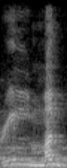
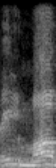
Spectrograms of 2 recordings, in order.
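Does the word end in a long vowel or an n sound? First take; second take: n sound; long vowel. First: The word ends with an n sound. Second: The word ends with a long a vowel. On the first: The word is read on into the next words. "इल्मन लफ्ज है" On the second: The reader stops on this word. "जब उसे वक्फ करेंगे तो इल्मा बन जाएगा"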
